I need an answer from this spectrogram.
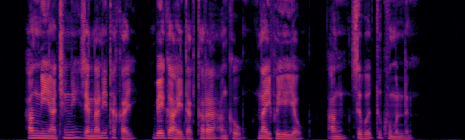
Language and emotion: Bodo, sad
